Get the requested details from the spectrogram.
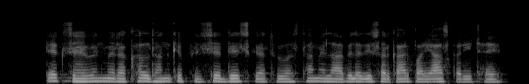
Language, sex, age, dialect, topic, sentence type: Magahi, male, 18-24, Central/Standard, banking, statement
